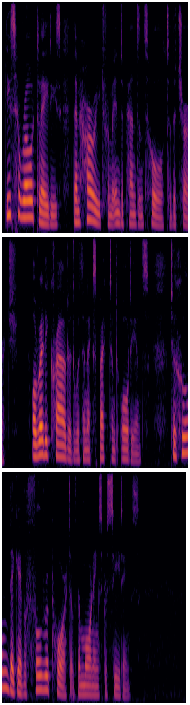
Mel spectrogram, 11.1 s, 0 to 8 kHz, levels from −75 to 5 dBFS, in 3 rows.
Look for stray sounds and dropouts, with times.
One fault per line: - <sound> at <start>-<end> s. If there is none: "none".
none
